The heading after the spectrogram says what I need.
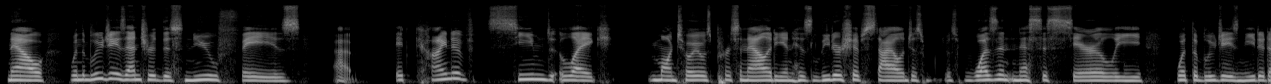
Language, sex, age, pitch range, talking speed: English, female, 20-39, 180-210 Hz, 140 wpm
